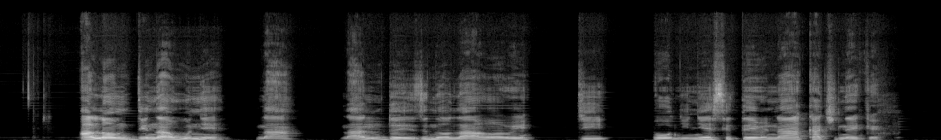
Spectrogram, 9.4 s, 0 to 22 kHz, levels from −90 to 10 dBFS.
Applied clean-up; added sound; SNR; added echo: neural mask model DeepFilterNet 3.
